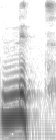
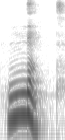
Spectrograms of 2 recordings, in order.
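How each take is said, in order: First: The vowel is a tight, closed i-like sound. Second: The vowel is a light, open e sound. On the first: The speaker calls it wrong. "مش نت" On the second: The speaker calls it right. "لا نت"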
